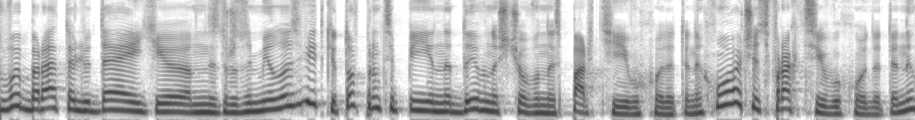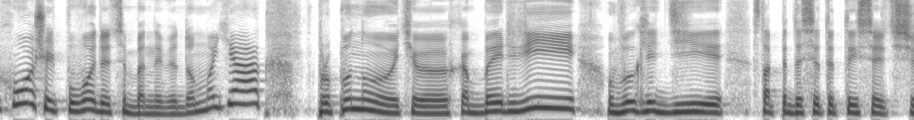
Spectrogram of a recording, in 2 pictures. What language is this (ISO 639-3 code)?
ukr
